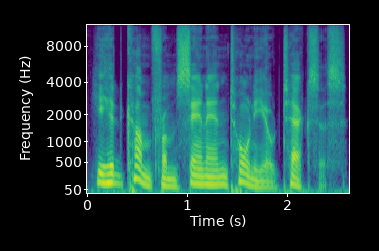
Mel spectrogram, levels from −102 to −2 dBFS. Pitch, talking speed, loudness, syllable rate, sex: 115 Hz, 160 wpm, -19 LUFS, 4.1 syllables/s, male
